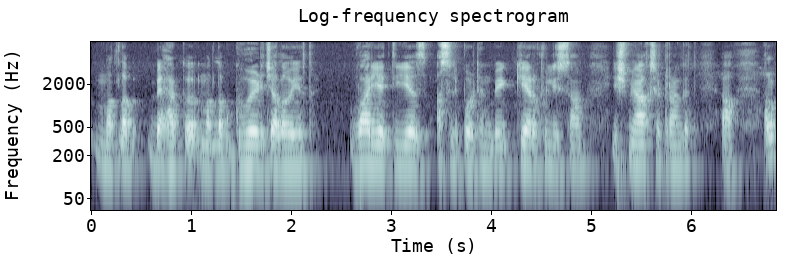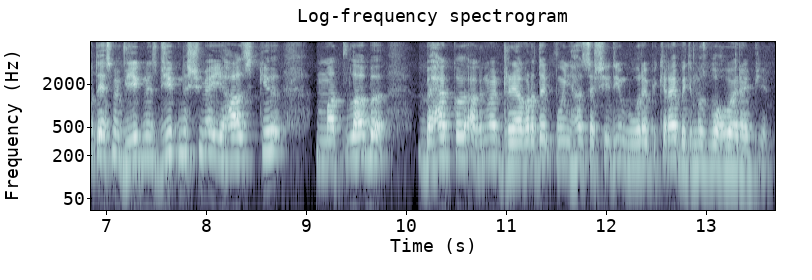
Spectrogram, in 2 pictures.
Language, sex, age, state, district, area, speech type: Kashmiri, male, 18-30, Jammu and Kashmir, Kulgam, rural, spontaneous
